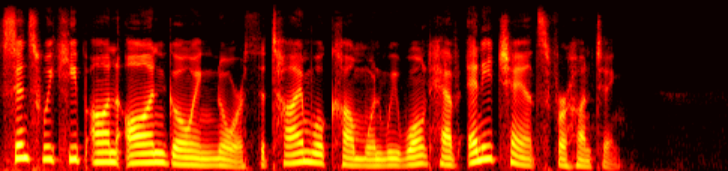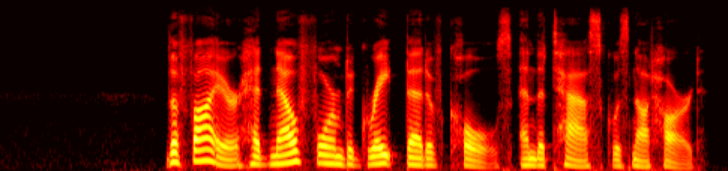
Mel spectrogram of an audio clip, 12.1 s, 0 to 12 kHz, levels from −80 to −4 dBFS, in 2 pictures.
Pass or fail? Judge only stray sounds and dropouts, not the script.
pass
